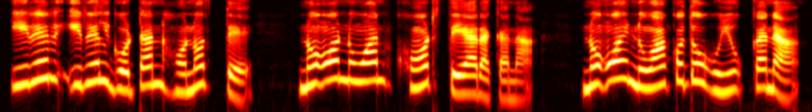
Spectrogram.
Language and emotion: Santali, neutral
